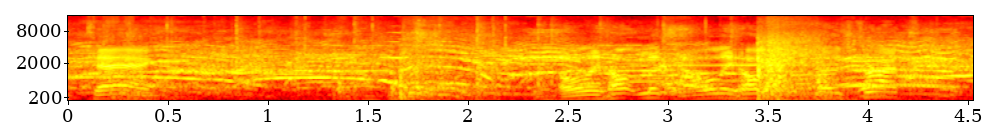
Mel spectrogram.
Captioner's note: crowd chatter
